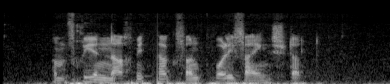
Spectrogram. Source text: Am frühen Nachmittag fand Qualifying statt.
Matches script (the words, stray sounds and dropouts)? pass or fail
fail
